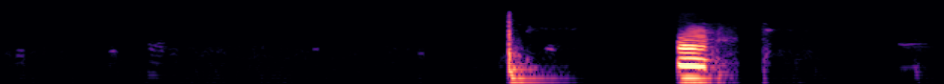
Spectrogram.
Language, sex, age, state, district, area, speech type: Dogri, male, 30-45, Jammu and Kashmir, Udhampur, rural, conversation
